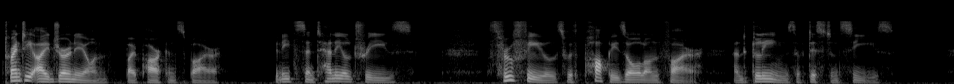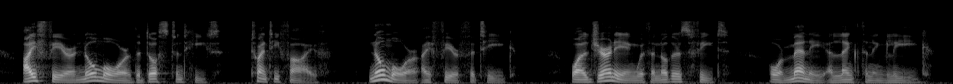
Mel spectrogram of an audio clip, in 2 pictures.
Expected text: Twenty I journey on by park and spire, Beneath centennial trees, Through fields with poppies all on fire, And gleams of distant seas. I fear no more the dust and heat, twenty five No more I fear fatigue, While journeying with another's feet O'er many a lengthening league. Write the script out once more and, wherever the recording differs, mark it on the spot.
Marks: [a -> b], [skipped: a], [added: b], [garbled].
Twenty I journey on by park and spire, Beneath centennial trees, Through fields with poppies all on fire, And gleams of distant seas. I fear no more the dust and heat, twenty five No more I fear fatigue, While journeying with another's feet O'er many a lengthening league.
